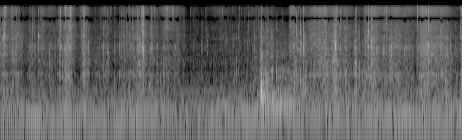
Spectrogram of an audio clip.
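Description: Scissors snipping through a plastic courier mailer bag, then the plastic crinkling and rustling as the bag is pulled open. There are two sharp knocks, about four and five seconds in.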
